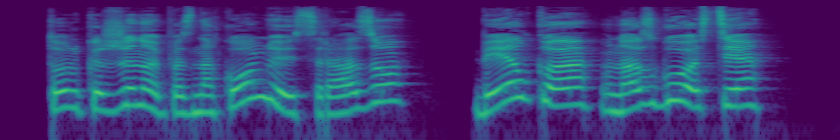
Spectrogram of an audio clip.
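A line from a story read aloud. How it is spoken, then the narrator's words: Loud unrestrained bark. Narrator (Russian): Гаркнул он, решив, что раз уж их сын проснулся, нечего себя сдерживать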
